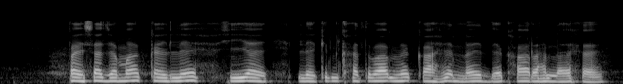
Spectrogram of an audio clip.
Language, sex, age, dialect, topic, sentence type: Magahi, male, 25-30, Southern, banking, question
